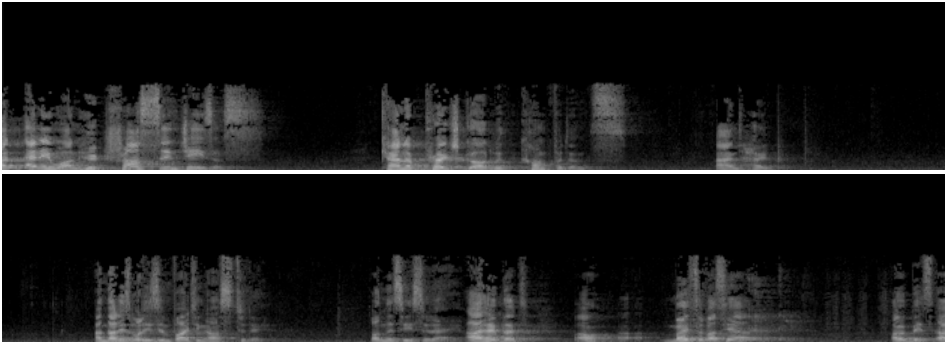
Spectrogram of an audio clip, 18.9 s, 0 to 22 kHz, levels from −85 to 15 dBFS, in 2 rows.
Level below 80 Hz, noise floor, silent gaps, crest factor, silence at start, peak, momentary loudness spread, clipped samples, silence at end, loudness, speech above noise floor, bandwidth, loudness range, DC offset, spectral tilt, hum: -74 dBFS; -61 dBFS; none; 26 dB; 0 s; -4 dBFS; 19 LU; under 0.1%; 0 s; -27 LUFS; 34 dB; 11.5 kHz; 11 LU; under 0.1%; -3 dB/octave; none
